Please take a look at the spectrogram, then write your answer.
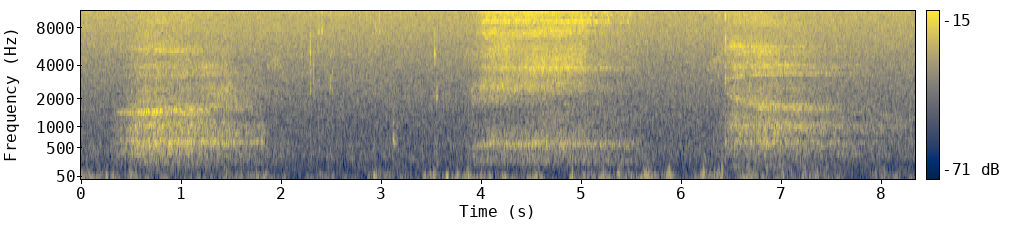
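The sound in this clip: A person taking deep breaths, a few slow, soft, airy inhales and exhales with quiet pauses between them, faint and alone.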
